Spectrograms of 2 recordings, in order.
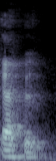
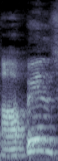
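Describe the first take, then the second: First: The first vowel is a front 'a' sound. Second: The first vowel is an open 'ah' sound. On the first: This is the form taught correctly at school. The speaker calls it right. "তার সঠিক উচ্চারণ হচ্ছে অ্যাপেল" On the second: This is the form picked up informally in childhood. The speaker calls it wrong. "আপেল সে ছোটবেলা থেকে শিখে গেছে"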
